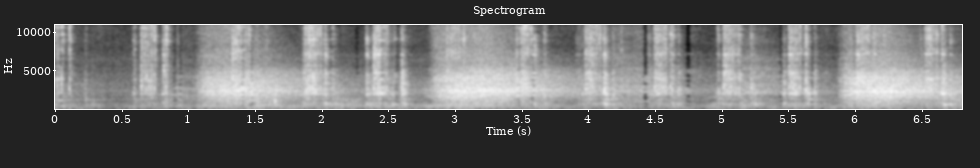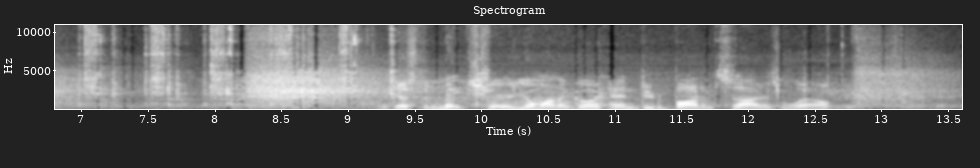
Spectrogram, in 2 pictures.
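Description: A socket ratchet clicks as it turns a bolt.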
